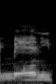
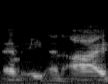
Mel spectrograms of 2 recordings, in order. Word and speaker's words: Mani: You know ma they'll say Manny because it's m a n i, right? But it's really it's mani. It's pronounced mani and it's only pronounced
